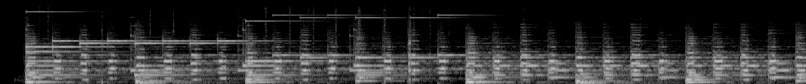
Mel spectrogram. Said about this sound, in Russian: Вез дед на санях мешок рыбы. Лошадка бежит, копытами стучит, колокольчиком звенит.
